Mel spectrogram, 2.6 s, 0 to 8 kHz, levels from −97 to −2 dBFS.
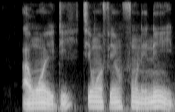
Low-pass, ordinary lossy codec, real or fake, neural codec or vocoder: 7.2 kHz; Opus, 64 kbps; real; none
